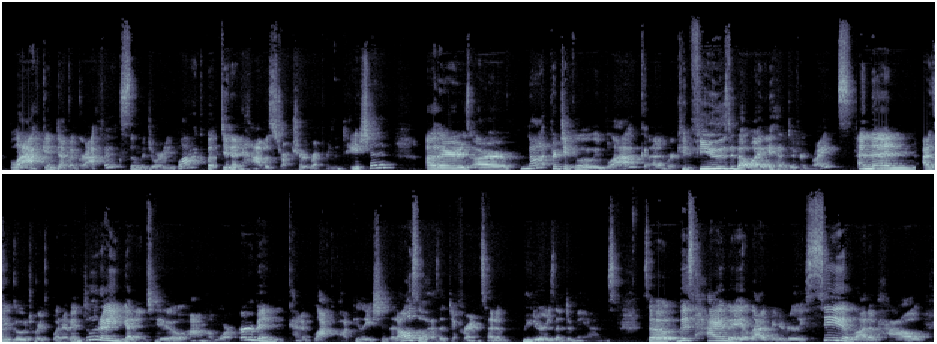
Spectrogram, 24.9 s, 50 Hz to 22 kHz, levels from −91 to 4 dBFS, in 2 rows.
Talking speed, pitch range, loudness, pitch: 160 wpm, 195-255 Hz, -21 LUFS, 210 Hz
